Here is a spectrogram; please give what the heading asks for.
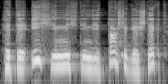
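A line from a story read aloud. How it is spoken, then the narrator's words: Plain. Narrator (German): sagte der Nackte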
